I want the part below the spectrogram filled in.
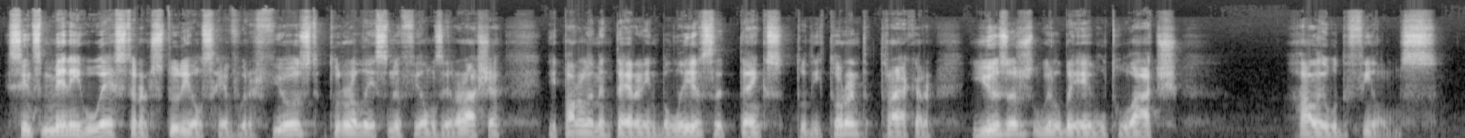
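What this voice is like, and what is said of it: Mock Russian accent. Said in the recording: “just Russians coming in and taking over my podcast too, apparently. It's not even my best accent. I've done better.”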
